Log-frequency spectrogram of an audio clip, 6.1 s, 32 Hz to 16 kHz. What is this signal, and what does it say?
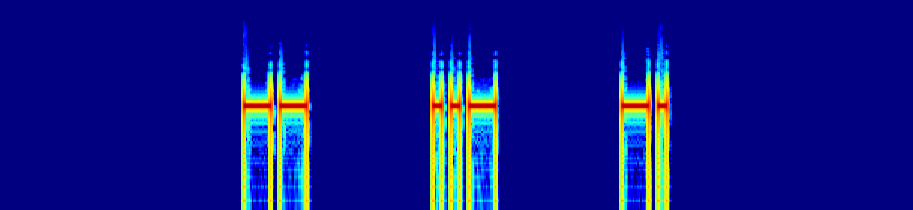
Morse code, heard as a keyed tone, about 20 wpm, spaced as for 8 wpm, 700 Hz. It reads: MUN
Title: 145 Lesson 24e - Letter y - Three Characters 20wpm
